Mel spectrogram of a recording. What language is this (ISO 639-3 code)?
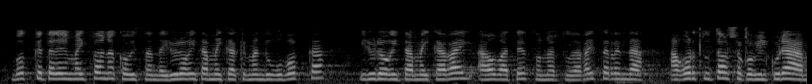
eus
